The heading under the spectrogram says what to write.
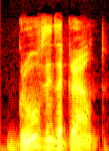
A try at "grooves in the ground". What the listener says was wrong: Oh, almost. Ground is sounding good. Grooves. Okay, give me that good GR. Grooves in the ground.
